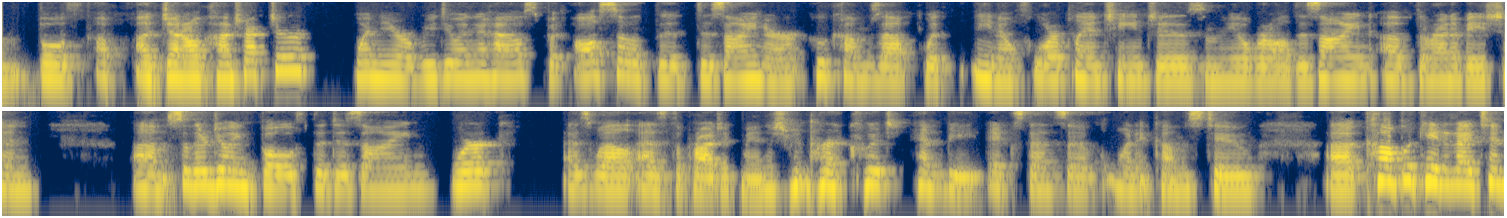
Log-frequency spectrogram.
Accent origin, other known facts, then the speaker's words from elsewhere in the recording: New Jersey, United States; also born or lived in Chicago; now in Mooresville, United States; I grew up in New Jersey. I was born in Chicago, but grew up in New Jersey, and was the youngest of 3 kids, and now am a business owner, running a travel agency out of Mooresville, North Carolina.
